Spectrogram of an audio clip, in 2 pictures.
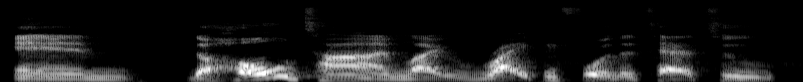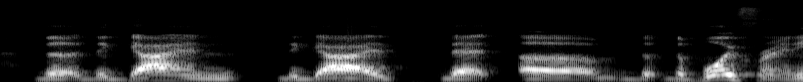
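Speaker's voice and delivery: usual speaking voice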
